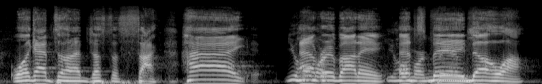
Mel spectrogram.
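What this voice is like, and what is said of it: Imitates another person's voice. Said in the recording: “That's just Will Ferrell's Harry Carey impersonation is all you're doing.”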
